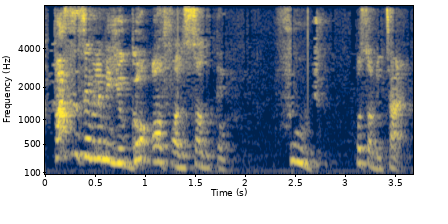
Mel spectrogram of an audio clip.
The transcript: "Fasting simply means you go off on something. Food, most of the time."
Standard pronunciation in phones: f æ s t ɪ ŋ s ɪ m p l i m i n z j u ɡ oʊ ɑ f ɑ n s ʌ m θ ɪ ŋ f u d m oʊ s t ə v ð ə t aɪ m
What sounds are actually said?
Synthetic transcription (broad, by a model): f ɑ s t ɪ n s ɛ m l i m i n j u ɡ oʊ ɑ f ɑ n s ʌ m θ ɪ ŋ f u d m oʊ s t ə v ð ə t aɪ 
